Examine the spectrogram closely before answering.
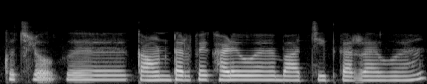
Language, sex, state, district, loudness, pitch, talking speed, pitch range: Hindi, female, Maharashtra, Washim, -18 LUFS, 205 Hz, 170 wpm, 195-210 Hz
